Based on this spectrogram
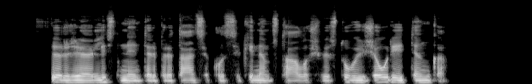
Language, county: Lithuanian, Panevėžys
